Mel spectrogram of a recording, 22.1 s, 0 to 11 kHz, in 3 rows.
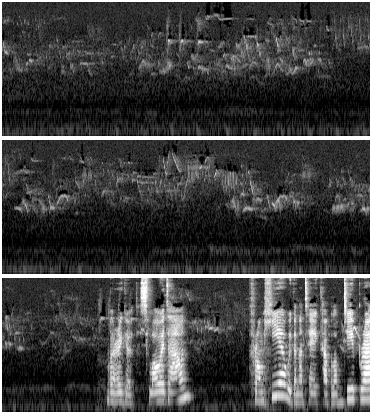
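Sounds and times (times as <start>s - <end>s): faint birdsong: 0.0s - 22.0s.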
